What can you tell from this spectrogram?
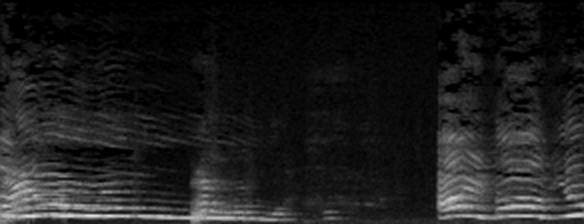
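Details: Three-year-old pug and Shih Tzu mix dog making a talking, 'I love you'-like sound: a long smooth falling howl-like moan, a pause, then wavering yowling syllables rising at the end, loud and clear.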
